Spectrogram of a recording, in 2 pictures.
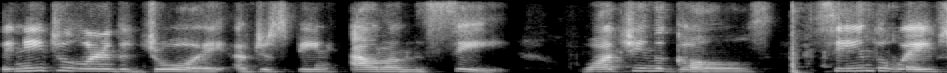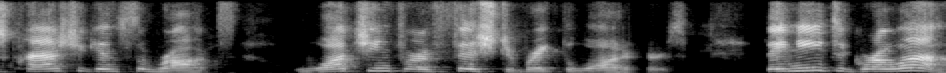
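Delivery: ordinary talk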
